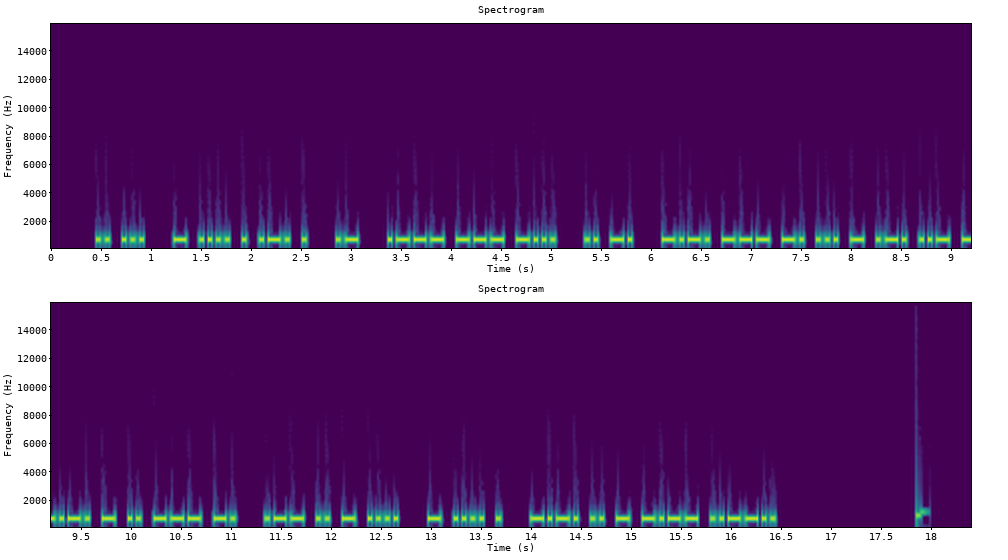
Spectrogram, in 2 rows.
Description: Morse code, heard as a keyed tone, about 28 wpm, 700 Hz. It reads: IS THERE A JOB IN CONSTRUCTION WITH THE CITY?
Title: Sentences from Top 1600 Words 28wpm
